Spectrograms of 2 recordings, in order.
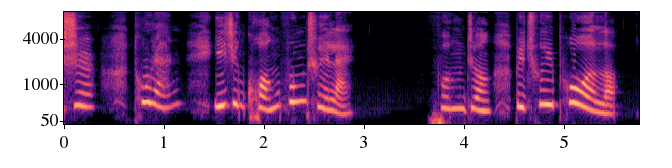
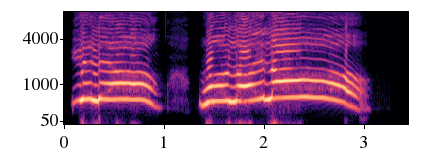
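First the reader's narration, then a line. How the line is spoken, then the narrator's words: Joyful shout. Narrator (Chinese): 提莫龙高兴的大叫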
